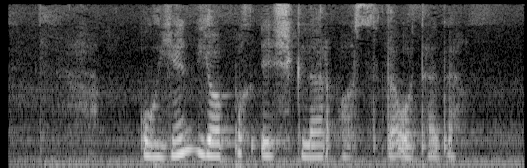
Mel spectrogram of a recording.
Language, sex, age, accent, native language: Uzbek, female, 19-29, Qashqadaryo, Uzbek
